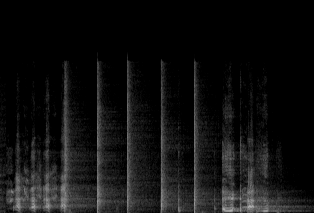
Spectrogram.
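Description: A man laughing through five sharp smacks about two-thirds of a second apart. Breathy laughter comes first, and it breaks into an open, voiced laugh near the end.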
